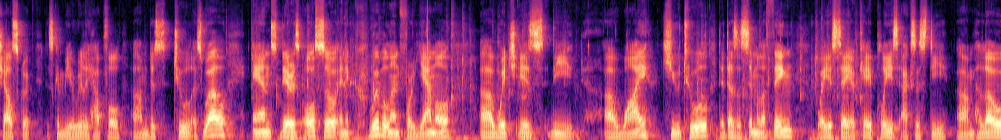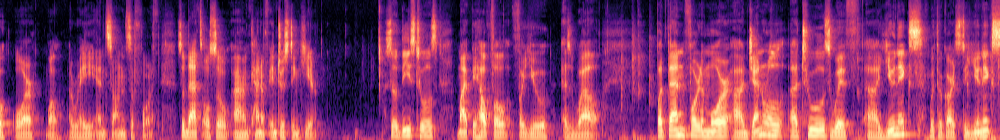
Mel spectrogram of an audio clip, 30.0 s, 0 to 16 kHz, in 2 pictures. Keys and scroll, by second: 3.6 ctrl+l, 3.8-7.6 typing, 10.2 Return, 10.8 Escape, 11.2-12.9 typing, 24.3 ctrl+l, 29.1-30.0 typing.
